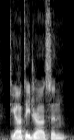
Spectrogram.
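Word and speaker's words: Diontae Johnson: So one more time, saying it correctly, Deontay Johnson ran the most routes of any wide receiver in the NFL.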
